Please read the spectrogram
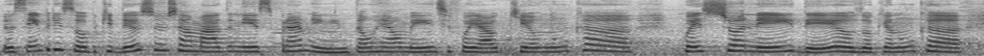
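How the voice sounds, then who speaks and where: Noticeable background noise under a woman's high voice. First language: English (speaking Portuguese). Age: 20s. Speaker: gospel singer. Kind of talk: interview. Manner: animated.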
